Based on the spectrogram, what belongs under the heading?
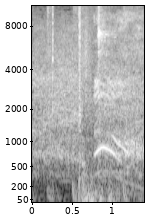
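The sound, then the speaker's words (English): A wrestler is slammed onto a steel chair with a wrestling move during a wrestling match, landing with a sudden, loud thud, followed by an arena crowd's rising roar and a sharp shout of reaction. “EDT onto the steel chair by Rhea Ripley”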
